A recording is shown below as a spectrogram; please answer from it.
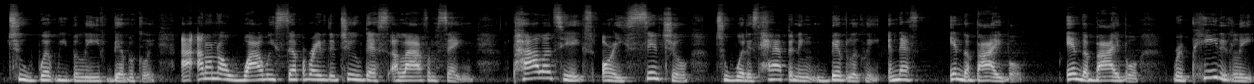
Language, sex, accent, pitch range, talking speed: English, female, American, 195-275 Hz, 165 wpm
